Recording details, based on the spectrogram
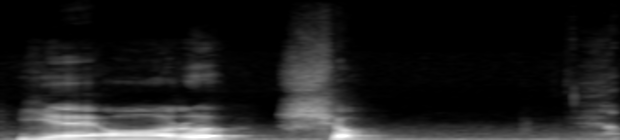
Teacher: जिह्वा तालु के पास जा रही है, तो तालु के पास जाने के कारण इसको तालव कहते हैं, और इसमें होते हैं ये और श।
